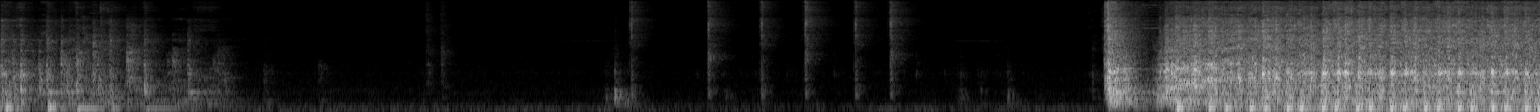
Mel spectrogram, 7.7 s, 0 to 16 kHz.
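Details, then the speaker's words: Husqvarna riding mower, Briggs & Stratton Intek V-twin, over 900 hours, new battery: brief ragged firing, pause with light clicks, then rough run that won't hold; getting fuel but not running on it. "let's try it now seen this moving before [Applause] it's getting fuel it's just not running off of it"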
